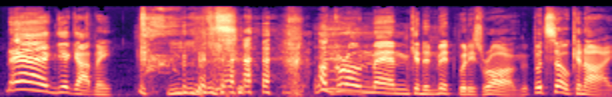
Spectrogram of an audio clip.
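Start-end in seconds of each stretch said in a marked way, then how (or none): 1.7-5.3 slow, high grand pronouncement; mock grand. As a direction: declare it with mock dignity.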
